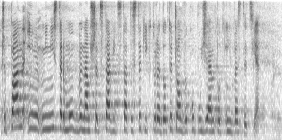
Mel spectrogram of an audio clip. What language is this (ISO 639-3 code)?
pol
